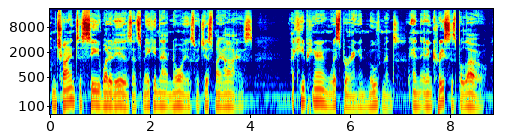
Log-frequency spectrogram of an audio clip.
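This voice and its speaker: A man calmly reading scary stories aloud as the narrator of a horror channel. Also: fairly low pitch, measured pace, slight background noise.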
